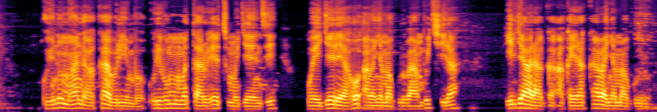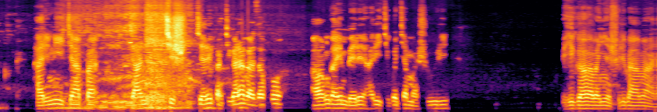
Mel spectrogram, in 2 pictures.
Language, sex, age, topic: Kinyarwanda, male, 18-24, government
